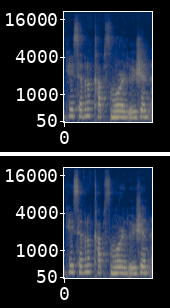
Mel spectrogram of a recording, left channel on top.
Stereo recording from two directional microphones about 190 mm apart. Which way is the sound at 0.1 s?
35° right (ahead or behind).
